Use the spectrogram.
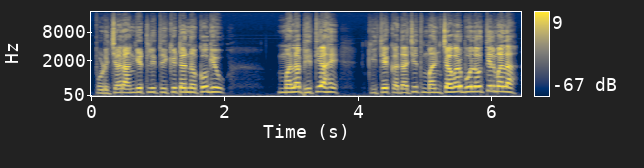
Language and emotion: Marathi, fearful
